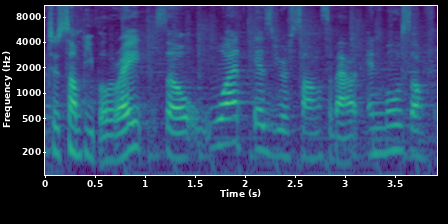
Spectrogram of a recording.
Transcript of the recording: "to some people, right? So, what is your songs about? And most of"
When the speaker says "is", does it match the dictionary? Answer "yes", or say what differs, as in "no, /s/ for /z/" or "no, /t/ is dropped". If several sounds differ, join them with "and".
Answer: yes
